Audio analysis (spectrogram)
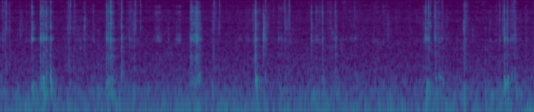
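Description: A solid orange glycerin soap bar held in hand has fine ridged shavings scraped from its edge with a metal carving tool. Short, bright scratching bursts come in irregular clusters over a quiet background, each dying away almost instantly.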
